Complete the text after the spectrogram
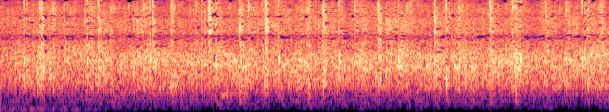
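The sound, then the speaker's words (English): An audience at a sermon claps steadily and loudly after being told to clap their hands, a dense wash of many hands clapping at once that holds at an even level throughout, with no voices standing out. “Clap your hands.”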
